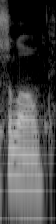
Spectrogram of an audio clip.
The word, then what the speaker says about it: Siloam: That would be from the Gion Spring to the reservoir, which is the Pool of Siloam. Is that what I say? Did I say that right? Yeah, Pool of Siloam.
